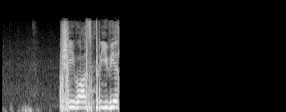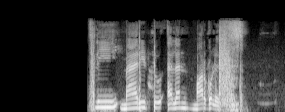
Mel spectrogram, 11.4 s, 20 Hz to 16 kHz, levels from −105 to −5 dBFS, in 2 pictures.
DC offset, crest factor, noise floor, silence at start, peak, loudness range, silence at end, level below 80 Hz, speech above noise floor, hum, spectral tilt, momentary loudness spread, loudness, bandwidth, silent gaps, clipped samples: under 0.1%; 18 dB; -58 dBFS; 0.5 s; -2 dBFS; 7 LU; 0.85 s; -42 dBFS; 43 dB; none; -5.5 dB/octave; 7 LU; -16 LUFS; 8.2 kHz; 2.38-7.45 s; under 0.1%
